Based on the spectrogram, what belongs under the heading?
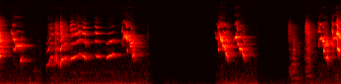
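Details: Budgerigar in a natural unedited recording giving a long rippling, buzzy warble with wavering tones, then pauses and short clusters of scratchy chirps, over a faint low background hum.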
